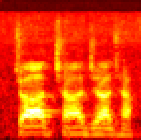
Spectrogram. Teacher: जब चा छा जा बोलते हैं जीवा थोड़ा सा आगे टच करती है, लेकिन जब टा ठा डा बोलते हैं जीवा थोड़ा सा और पीछे मुड़ के जगह स्पर्श करती है। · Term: तालव्य व्यंजन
